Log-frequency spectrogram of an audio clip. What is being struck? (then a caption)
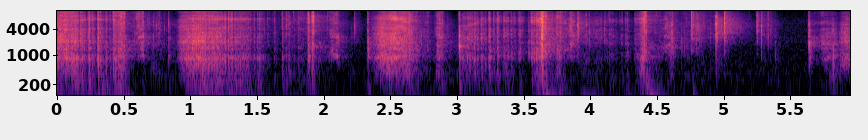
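Soap bar shaved with a metal blade. A hand-held, dry, solid purple soap bar is shaved with a metal blade. It makes a series of short, dry, crunchy scraping strokes that are bright and hissy with almost no low end. Brief quiet gaps fall between the strokes.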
